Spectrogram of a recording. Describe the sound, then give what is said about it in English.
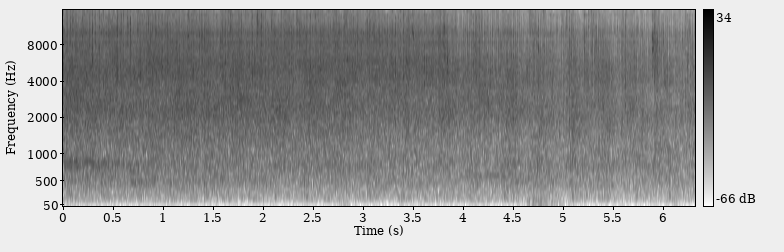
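Sustained applause from an audience for the East High rugby team of Youngstown, a dense, steady crackle of many hands clapping at once with no voices on top, holding loud throughout and easing off slightly at the end. “Give you a big round of applause to our young men of the rugby team of East High.”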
